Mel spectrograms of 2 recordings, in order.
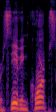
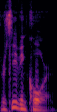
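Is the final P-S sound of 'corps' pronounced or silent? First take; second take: pronounced; silent. First: The last word ends with a sounded P-S. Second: The last word ends without any P-S sound. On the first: The speaker calls it wrong. "I'm glad you corrected Danny on the receiving corpse comment" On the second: The speaker calls it right. "It's receiving core"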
